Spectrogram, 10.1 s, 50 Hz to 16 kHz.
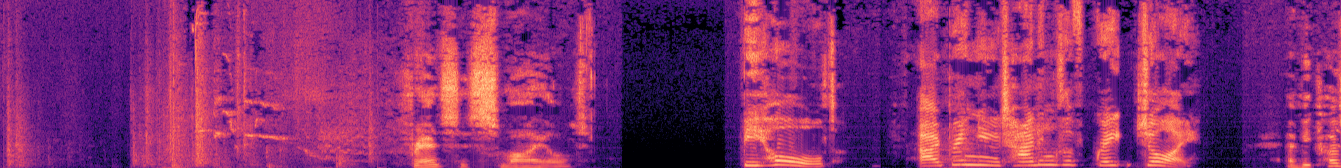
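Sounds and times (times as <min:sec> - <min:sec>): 
church sanctuary door swinging open: 0:00.0 - 0:03.1
rustling and shuffling: 0:00.0 - 0:03.1
speech: 0:03.1 - 0:04.5, 0:05.6 - 0:09.0, 0:09.6 - 0:10.0.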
